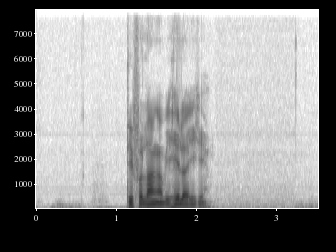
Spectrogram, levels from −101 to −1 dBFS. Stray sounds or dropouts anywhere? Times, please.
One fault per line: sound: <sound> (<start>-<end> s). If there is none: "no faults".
no faults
